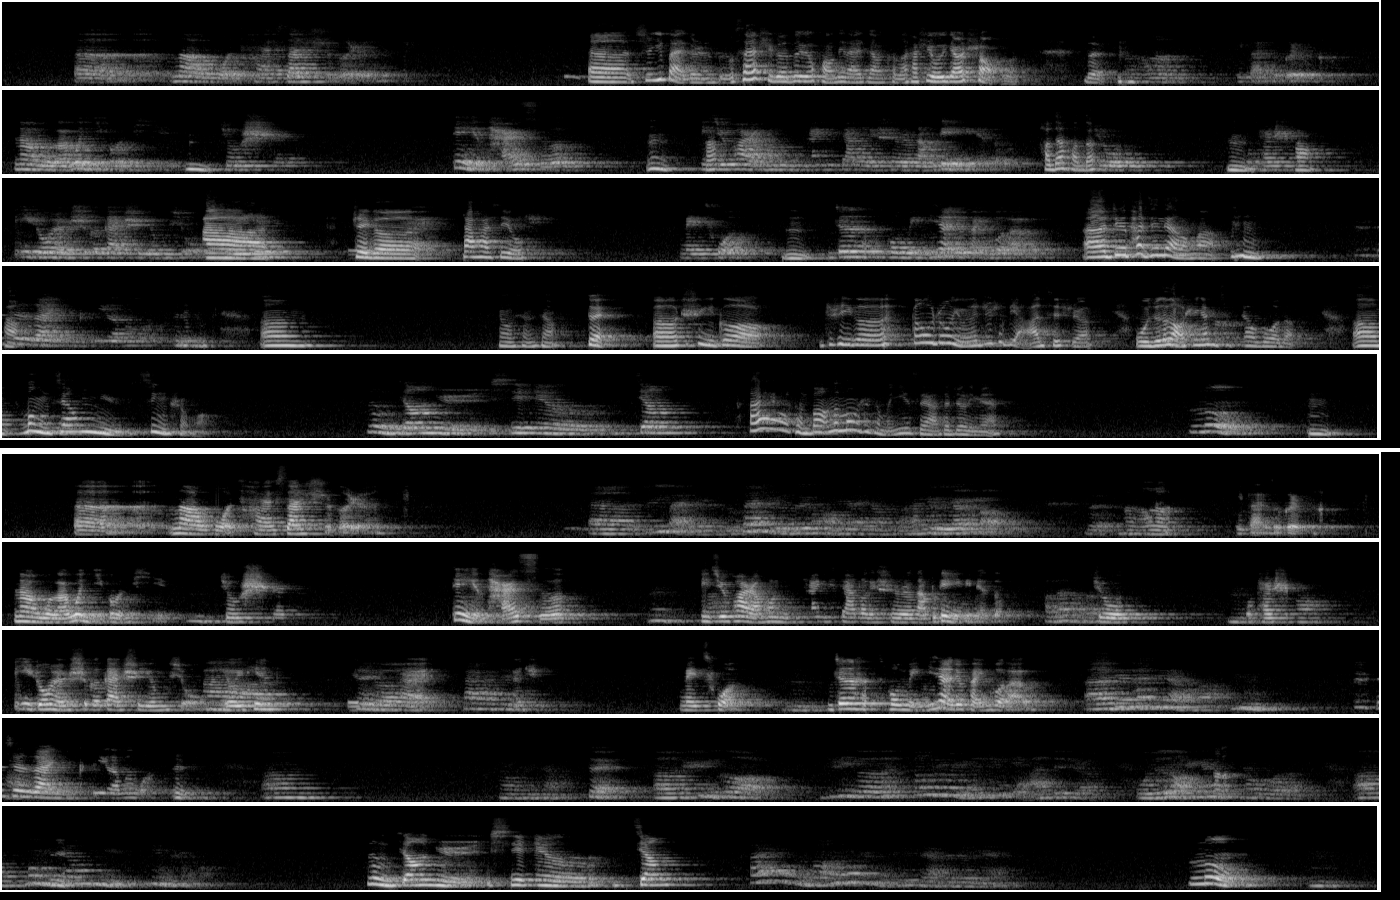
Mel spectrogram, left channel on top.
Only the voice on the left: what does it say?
呃，是一百个人左右，三十个对于皇帝来讲可能还是有一点儿少了。对，<laughs>
嗯
嗯，
好
好的好的，
嗯好
啊，
这个《大话西游》，
嗯
啊，这个太经典了嘛。<laughs>
好，
嗯嗯，让我想想，对，呃，这是一个这是一个 <laughs> 高中语文的知识点啊，其实我觉得老师应该是强调过的。
嗯，孟姜女姓什么？
哎，很棒。那孟是什么意思呀？在这里面，
嗯。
